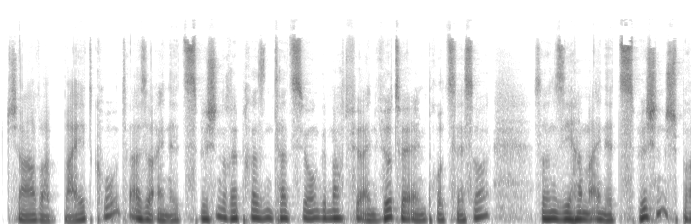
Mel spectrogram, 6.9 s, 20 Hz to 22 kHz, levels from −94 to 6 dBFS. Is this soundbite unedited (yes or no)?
yes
